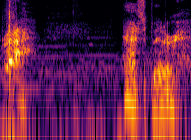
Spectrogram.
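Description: An actor playing a hearty, gruff but tender frontier prospector in an American Western radio drama, with a folksy way of talking. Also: male voice, medium pitch, wildly swooping pitch, slow, pushed and bright, soft background music, full character voice. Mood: wry, friendly.

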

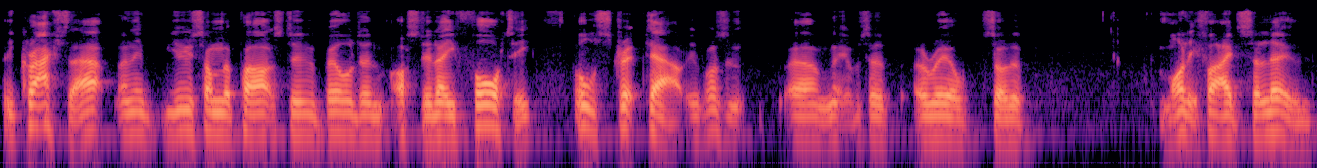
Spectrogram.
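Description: An older man reminisces on air, rambling through anecdotes and stumbling over restarts. His mid-pitched voice comes over a slightly muffled, dull line. The sound is dry, with no room around it. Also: normal speed, a little mellow, no echo. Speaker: guest motorsport commentator. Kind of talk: reminiscing radio talk.

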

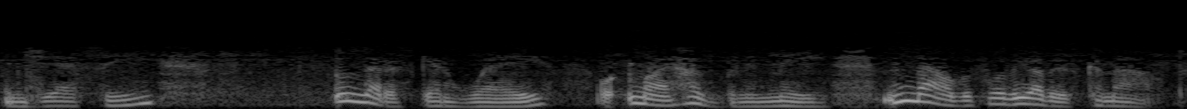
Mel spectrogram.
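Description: An actress playing a scheming, cajoling city wife in a theatrical old radio suspense style. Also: female voice, rumbling low, sing-song, a little slow, husky, phone-quality sound, exaggerated voice. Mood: coy coaxing. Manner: coaxing, theatrical. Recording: thin, noisy 1960s radio recording.

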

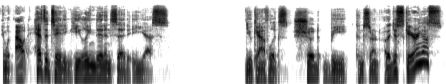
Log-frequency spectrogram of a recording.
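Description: A man's voice: deep voice, huge pitch swings, takes it slowly, a little mellow, no room sound, studio quality. An American man hosting a podcast, giving emphatic political and religious commentary and explaining point by point. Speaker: podcast host.

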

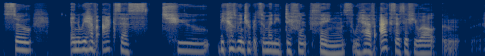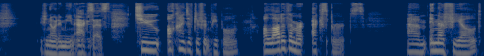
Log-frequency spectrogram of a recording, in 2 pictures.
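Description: Middle-aged woman from montreal, low gravelly voice, chatting thoughtfully in an interview. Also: moderate pace, fairly bright tone, no room sound, studio quality. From Montreal, Canada. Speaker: conference interpreter being interviewed. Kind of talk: conversational interview answers.

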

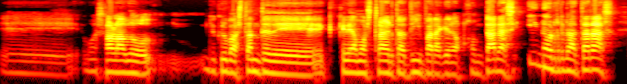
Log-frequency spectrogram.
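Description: Presentador español de voz rasposa. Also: male voice, a little high, steady tone, moderate pace, a bit bright. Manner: friendly, steers the conversation. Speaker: podcast co-host. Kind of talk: casual interview chat.

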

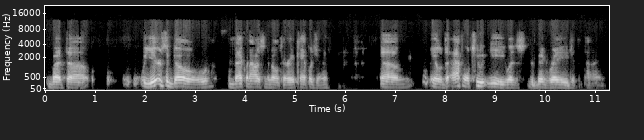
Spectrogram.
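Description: A man's voice: on the low side, measured pace, breathy edge, dry recording. A middle-aged man chatting casually as a podcast host, telling rambling, informal stories over an online call. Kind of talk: casual reminiscing podcast talk. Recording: dull, lo-fi online call audio.

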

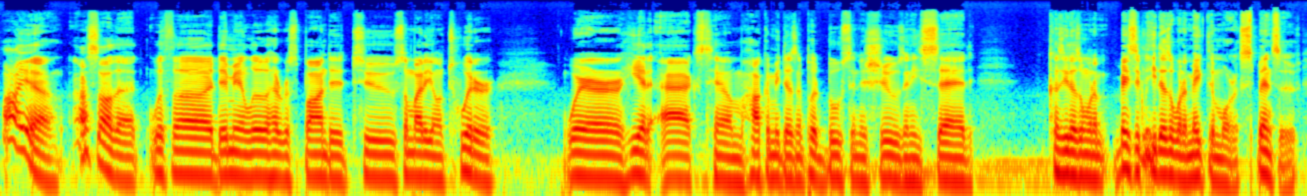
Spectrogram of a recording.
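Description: A man in his thirties hosting a casual chat, rambling and thinking out loud in slangy talk. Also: fairly low pitch, moderate pace. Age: 30s. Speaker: podcast host. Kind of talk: casual chat about sneakers.

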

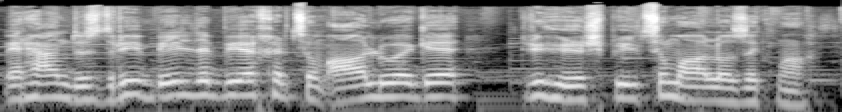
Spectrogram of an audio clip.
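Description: A man's voice: a little high, fairly even intonation, fairly quick, a little mellow, faint music behind. A teenage boy co-presenting a scripted school radio programme. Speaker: student presenter.

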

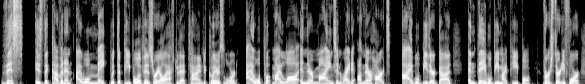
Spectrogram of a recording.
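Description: Man, radio Bible teacher, slightly high forceful voice, emphatic explanatory delivery, dry close-miked sound. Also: clean tone, no room sound.

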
